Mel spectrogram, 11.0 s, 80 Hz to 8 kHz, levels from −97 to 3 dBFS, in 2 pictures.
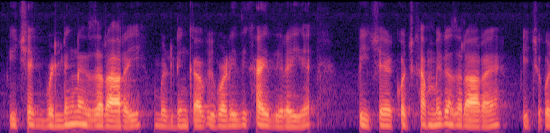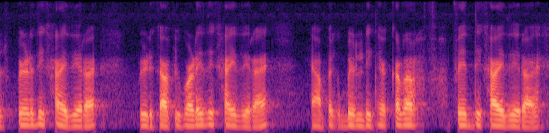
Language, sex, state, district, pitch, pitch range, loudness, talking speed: Hindi, male, Rajasthan, Nagaur, 100 Hz, 95-105 Hz, -20 LUFS, 245 wpm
